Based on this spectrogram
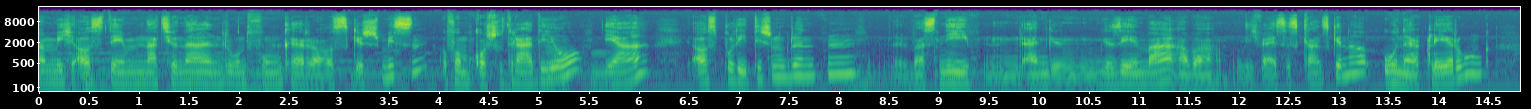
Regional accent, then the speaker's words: Budapest, Hungary; Ich bin in Budapest aufgewachsen, immer in derselben Wohnung gelebt, von meinem 2. Lebensjahr. Und ich bin ein wirklicher Budapester, glaube ich, eine Budapesterin.

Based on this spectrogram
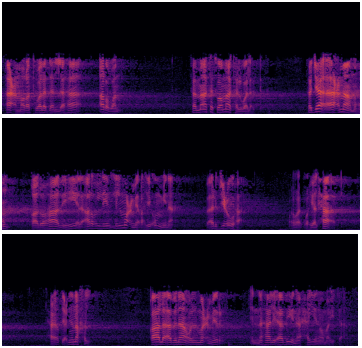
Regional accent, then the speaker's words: Najd, Saudi Arabia; تسمى عندنا في نجد وصايا وصية

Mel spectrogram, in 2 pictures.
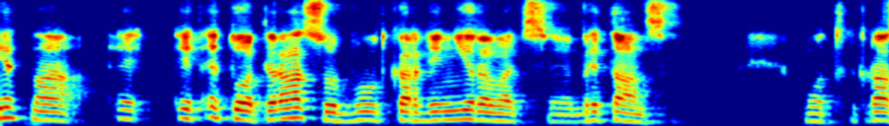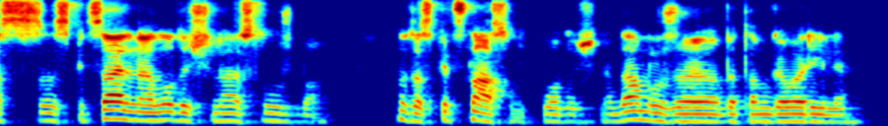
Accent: Boryspil, Kyiv Oblast, Ukraine; Киевская область, Борисполь, тогда мой родной город.

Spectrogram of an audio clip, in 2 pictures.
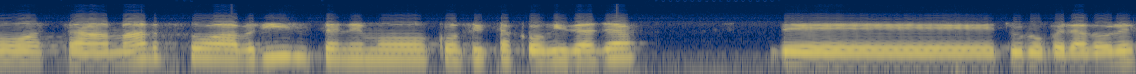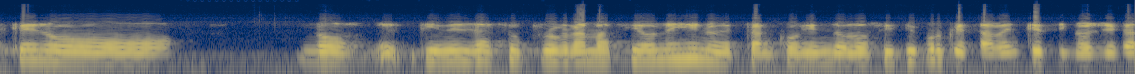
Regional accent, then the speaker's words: Ubrique, Andalusia, Spain; que mi pueblo tuviera algo específico y especial que se pudiera visitar con ese arraigo y con esa gusto, ¿no?, de que la gente pueda comprender lo que es la historia de Ubrique

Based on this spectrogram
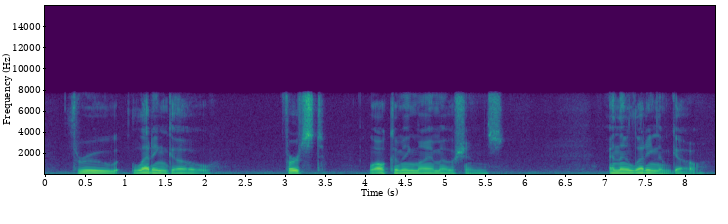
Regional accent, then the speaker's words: United States; born there; I was born in Western civilization, in the United States of America, where being is not valued nearly as much as doing.

